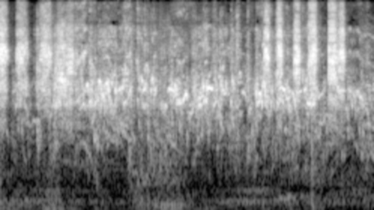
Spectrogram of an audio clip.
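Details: Australian budgies in an aviary chatter rapidly, raspy chirps and thin whistled tweets packed closely together, with a rhythmic burst of sharp notes near the end.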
